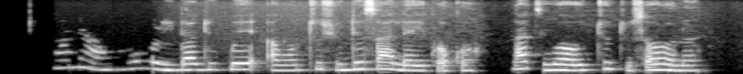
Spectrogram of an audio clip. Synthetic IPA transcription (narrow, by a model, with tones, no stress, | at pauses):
wɔ̃˦nĩ˦a˦˨w̃ɔ̃˧o˦wo˦˨ɾi˨da˦d͡ʒu˦k͡pe˦a̰˦˨w̃ɔ̃˧tũ˦ʃu˧de˦sa˦˨lɛ˧˨i˨kɔ˨kɔ˨ | la˦ti˧wa˦o˧d͡ʒu˦˨tu˨sɔ˨˦ɾɔ˦˨nãː˧˨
